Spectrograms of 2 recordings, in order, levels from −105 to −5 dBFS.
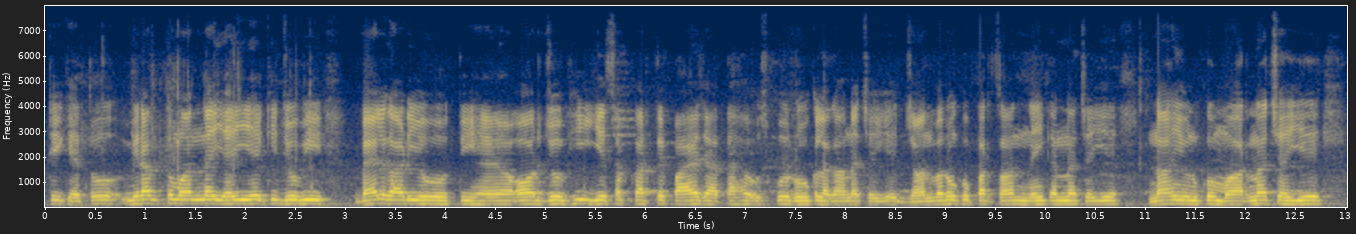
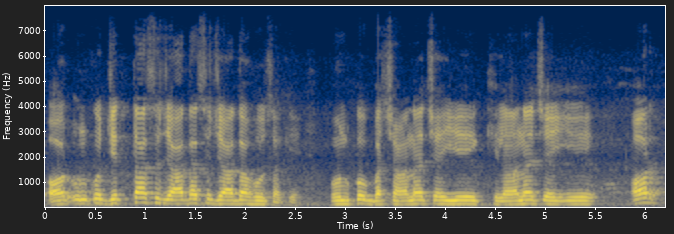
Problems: constant background noise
